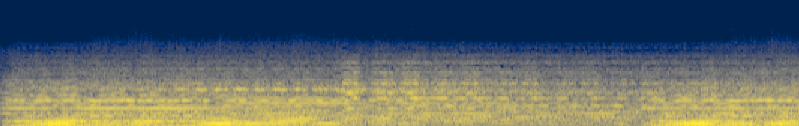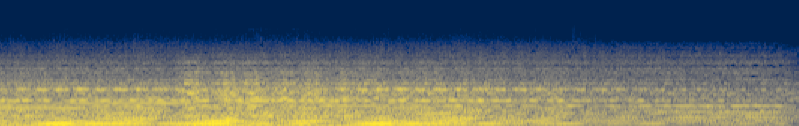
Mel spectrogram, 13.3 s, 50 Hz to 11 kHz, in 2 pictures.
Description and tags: newsoil90bpm
Big texture of drones and pads.Ambient texture. 90 bpm 4/4. Duration: 5 bars.
drone, envirement, pad, ambient, synth, textures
